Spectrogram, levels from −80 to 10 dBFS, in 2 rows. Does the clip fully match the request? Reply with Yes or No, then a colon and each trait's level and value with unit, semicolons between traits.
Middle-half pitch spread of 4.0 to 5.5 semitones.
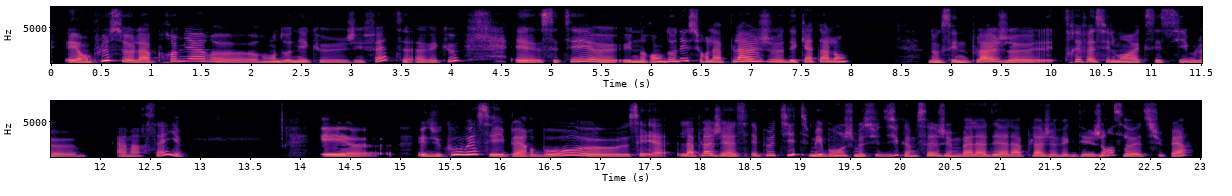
Yes: average, 4.6 semitones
